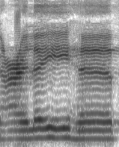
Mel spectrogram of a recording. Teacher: ہا الف مدہ ہے، ایک الف کے برابر کھینچ کر پڑھیں گے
